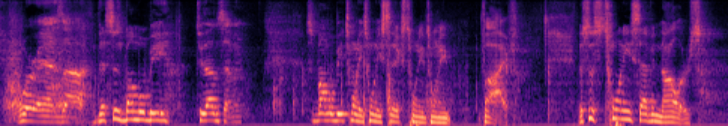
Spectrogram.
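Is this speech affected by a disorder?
No.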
